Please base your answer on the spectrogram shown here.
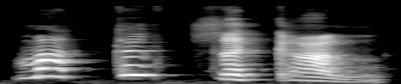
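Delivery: put-on high babyish voice; a hint of a toddler babble; gurgling baby. A narrator's reading. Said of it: "he gurgled".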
